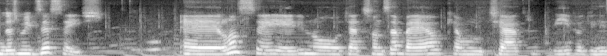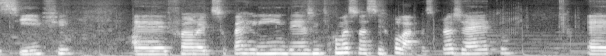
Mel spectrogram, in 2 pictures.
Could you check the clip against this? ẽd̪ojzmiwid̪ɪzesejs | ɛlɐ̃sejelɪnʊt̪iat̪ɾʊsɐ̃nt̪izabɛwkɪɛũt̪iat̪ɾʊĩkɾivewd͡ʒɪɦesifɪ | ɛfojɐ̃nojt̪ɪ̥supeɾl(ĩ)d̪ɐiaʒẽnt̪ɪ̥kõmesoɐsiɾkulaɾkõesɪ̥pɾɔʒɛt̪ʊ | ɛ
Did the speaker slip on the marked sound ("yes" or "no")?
no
